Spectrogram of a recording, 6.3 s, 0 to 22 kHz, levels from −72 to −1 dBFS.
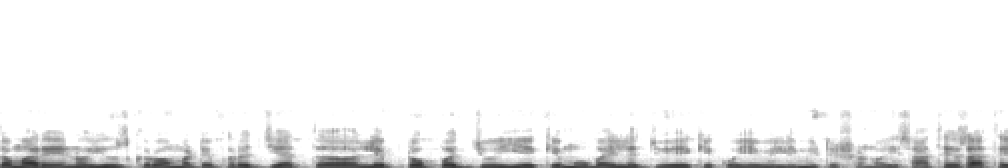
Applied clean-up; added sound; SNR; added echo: none; none; none; none.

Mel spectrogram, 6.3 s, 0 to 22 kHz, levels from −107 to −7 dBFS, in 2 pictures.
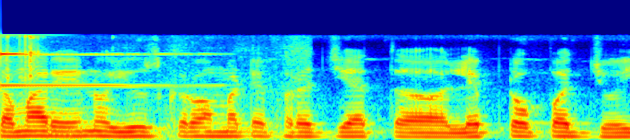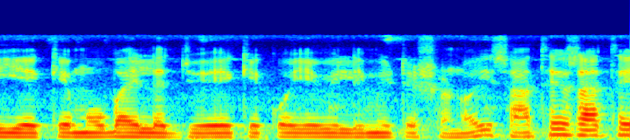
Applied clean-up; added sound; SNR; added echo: none; Bicycle bell; 13 dB; none.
